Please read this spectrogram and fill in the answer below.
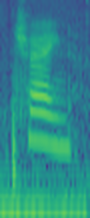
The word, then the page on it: chain: English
